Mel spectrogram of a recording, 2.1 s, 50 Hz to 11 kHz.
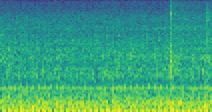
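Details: VW Passat 2.0 TDI diesel after repairing a bad contact at the fuel pump connector pin that had caused the no-start: an even low diesel rumble at idle, steady and regular with no knocks or stumbles. Normal idle.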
